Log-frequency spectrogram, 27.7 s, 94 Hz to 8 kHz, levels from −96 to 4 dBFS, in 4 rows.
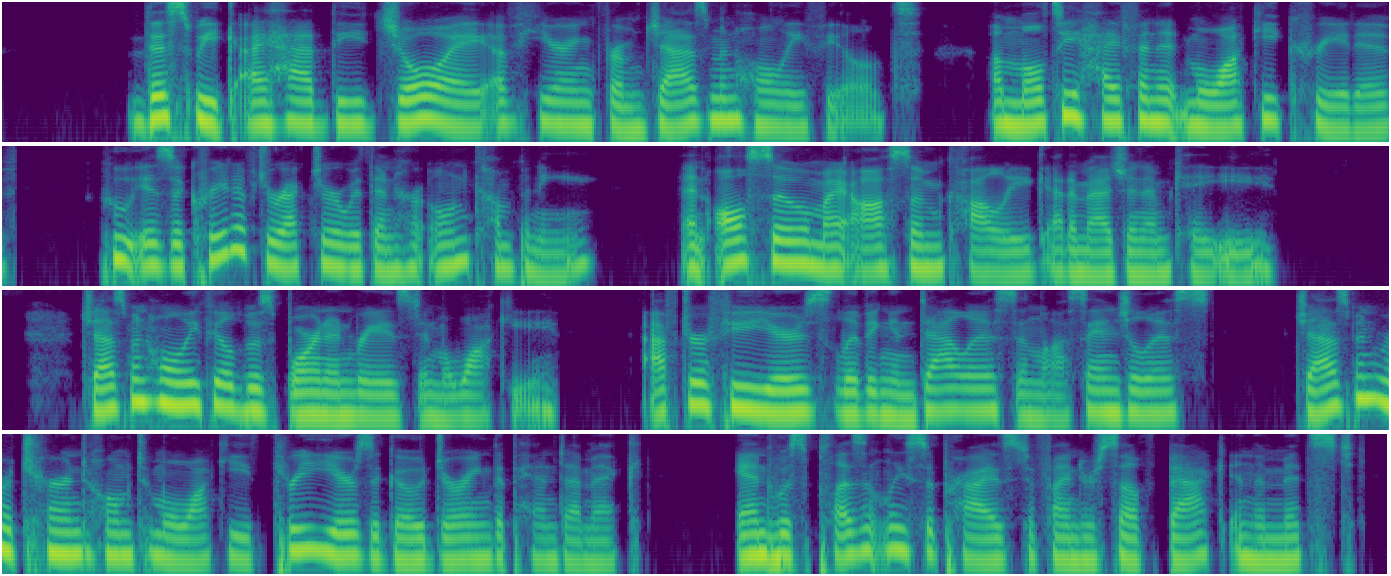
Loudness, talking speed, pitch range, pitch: -19 LUFS, 160 wpm, 150-180 Hz, 165 Hz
